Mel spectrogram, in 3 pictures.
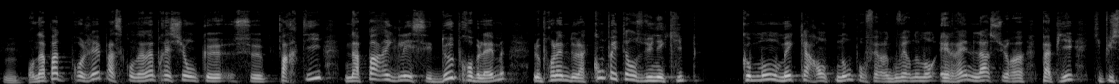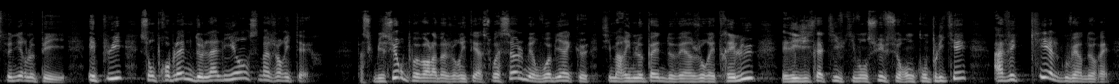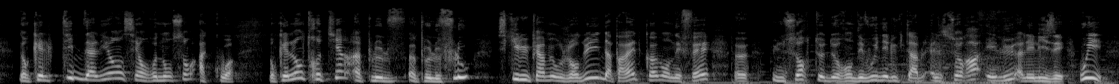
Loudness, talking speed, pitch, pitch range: -26 LUFS, 225 wpm, 180 Hz, 155-220 Hz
